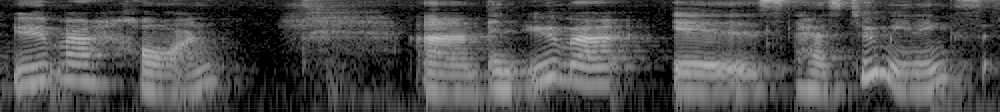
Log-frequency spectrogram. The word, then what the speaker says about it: Ymerhorn: The name of this, and I'll go through it later with a real Dane's pronunciation, it's called Ymerhorn.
